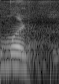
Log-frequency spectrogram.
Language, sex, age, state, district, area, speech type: Goan Konkani, female, 45-60, Goa, Salcete, urban, spontaneous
